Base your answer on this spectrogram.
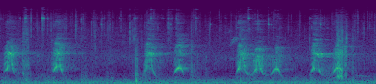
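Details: Male Staffordshire Bull Terriers chatting together on a park evening: clear, tonal barking yips in quick clusters, some doubled or tripled, each rising then dropping, over a low hum of outdoor background noise.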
